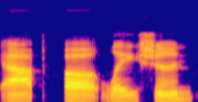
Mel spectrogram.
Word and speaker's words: Appalachian: we have the appellation with the pronunciation key app elation plateau the blue ridge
